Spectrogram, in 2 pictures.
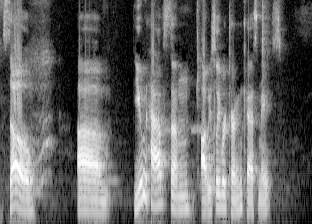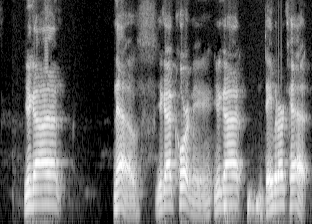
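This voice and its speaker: A man in his forties talks about films in a casual, chatty way. He rambles along as a review co-host, with a medium-pitched voice, picked up by a camera in a small room. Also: animated, takes it slowly, long pauses. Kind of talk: casual film chat. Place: small indoor game room.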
